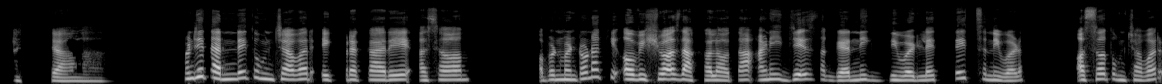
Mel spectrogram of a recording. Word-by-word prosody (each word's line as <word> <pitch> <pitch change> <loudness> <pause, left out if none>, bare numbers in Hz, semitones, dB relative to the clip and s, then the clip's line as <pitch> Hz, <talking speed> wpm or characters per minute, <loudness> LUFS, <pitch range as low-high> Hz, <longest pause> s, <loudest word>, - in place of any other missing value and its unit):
अच्छा. 165 -1 -4 1.1
म्हणजे 305 +7 +3
त्यांनी 270 0 +5
तुमच्यावर 245 -3 +1
एक 215 -2 -1
प्रकारे 215 0 +2
असं 210 +2 -1 0.7
आपण 220 0 -2
म्हणतो 225 +4 +1
ना, 345 - +1
की 290 - -6
अविश्वास 235 +1 +4
दाखवला 200 -2 +2
होता 200 +3 -2
आणि 230 +3 0
जे 235 0 +4
सगळ्यांनी 200 0 -1 0.2
निवडलंय 200 0 +1 0.2
तेच 280 -2 -4
निवड, 180 -3 -1 0.6
असं 245 +4 +1
तुमच्यावर 205 +3 -3
215 Hz, 115 wpm, -21 LUFS, 200-240 Hz, 1.1 s, त्यांनी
